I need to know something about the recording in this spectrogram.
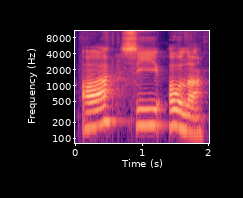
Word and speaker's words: Osceola: That's how you pronounce it? Osceola.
